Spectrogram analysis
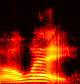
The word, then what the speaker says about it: away: Bạn đọc, go away. I want you to go away. Thì các bạn đọc cái chữ away, các bạn vẫn phải là âm schwa sound. Away.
